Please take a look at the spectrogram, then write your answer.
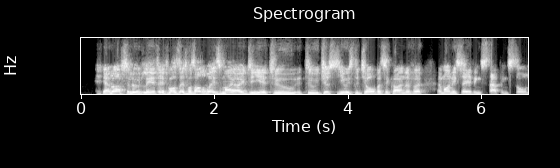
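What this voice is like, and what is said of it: Irish-influenced accent. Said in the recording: “that's obviously where you picked the accent up from”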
